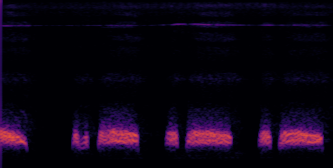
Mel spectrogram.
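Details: Spotted dove lure call, lively: three repeated pairs of a short doubled coo followed by a longer steady hollow coo, about one pair per second, in a quiet setting.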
